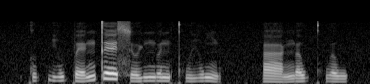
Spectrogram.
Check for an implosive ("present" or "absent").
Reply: absent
